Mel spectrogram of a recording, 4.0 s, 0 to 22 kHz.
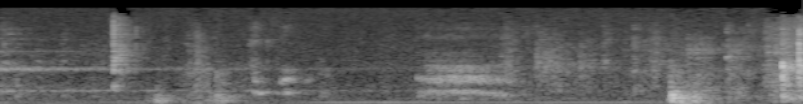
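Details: Indoor afternoon play session on 29 May 2018 with Gamora, a mother cat, and her five kittens born April 14. One brief tonal meow stands out midway among soft thumps and clicks, over a faint low hum.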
